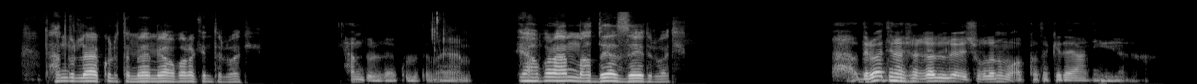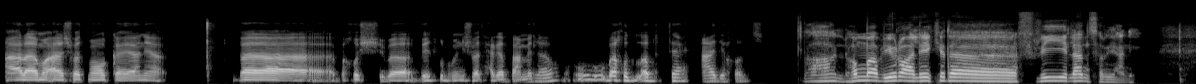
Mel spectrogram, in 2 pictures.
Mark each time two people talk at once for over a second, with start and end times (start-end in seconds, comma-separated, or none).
none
